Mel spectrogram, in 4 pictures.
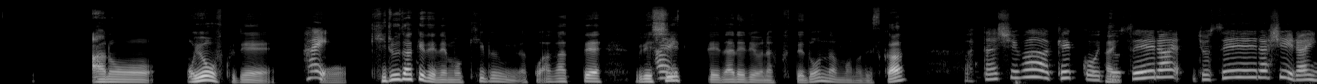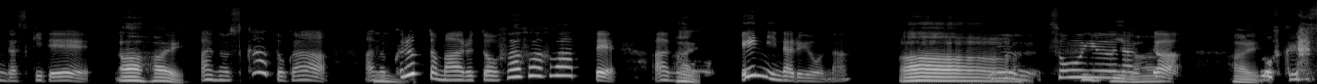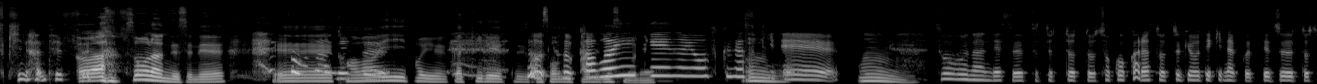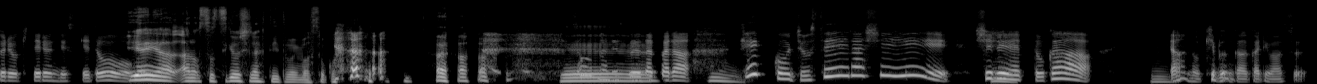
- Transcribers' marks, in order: tapping; laughing while speaking: "洋服が好きなんです"; laughing while speaking: "ああ"; laugh; laughing while speaking: "はい"; laugh
- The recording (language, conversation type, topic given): Japanese, podcast, 着るだけで気分が上がる服には、どんな特徴がありますか？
